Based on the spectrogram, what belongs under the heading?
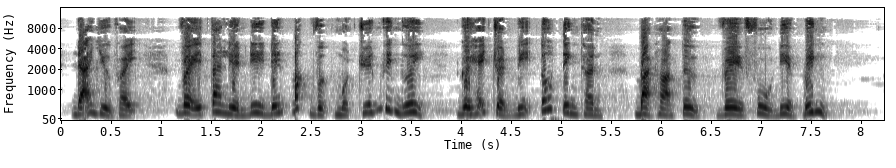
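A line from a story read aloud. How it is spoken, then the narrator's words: Cheerful loud laughter. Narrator (Vietnamese): Nhị hoàng tử vui vẻ, cười to hai tiếng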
